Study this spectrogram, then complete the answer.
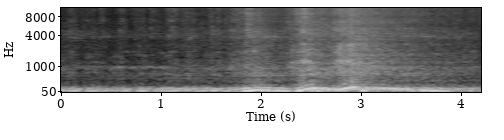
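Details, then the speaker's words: Swapped-in V8 with at least 150,000 miles, probably about half the power of the original: deep rumble rising into a couple of blips and settling, steady firing without knocks or misses; runs good. "we'll fire it up for you let you hear she runs good just not as much power"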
